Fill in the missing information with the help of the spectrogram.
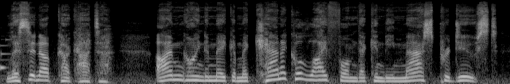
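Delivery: ordinary delivery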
